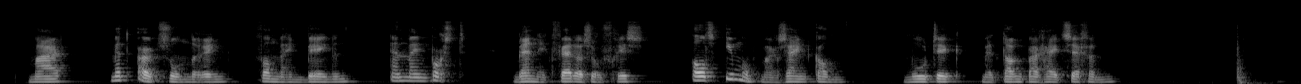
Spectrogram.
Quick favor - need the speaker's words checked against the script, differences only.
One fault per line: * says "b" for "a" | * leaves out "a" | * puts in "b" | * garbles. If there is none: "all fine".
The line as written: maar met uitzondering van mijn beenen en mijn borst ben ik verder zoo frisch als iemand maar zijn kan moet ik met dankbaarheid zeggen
all fine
